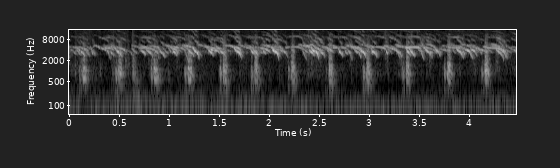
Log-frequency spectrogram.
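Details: Few-day-old black chicks, still needing their mother's warmth, chirp in a crowded chorus of high, sharply descending peeps, over regular soft knocks about two and a half times per second.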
